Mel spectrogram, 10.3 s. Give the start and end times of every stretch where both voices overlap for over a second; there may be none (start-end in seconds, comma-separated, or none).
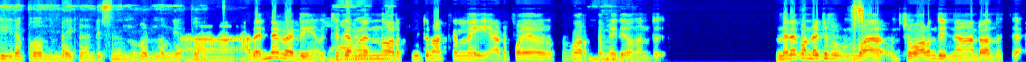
none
